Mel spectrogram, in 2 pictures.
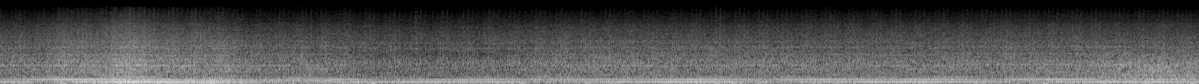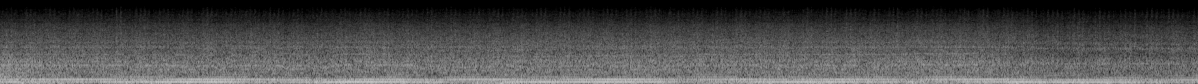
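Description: A ride-on mower engine hums steadily, its pitch dipping and rising.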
